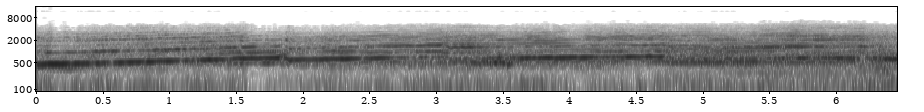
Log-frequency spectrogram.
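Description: Racing car engine at high revs, accelerating through the gears. Its pitch climbs and drops back at each of three upshifts.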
